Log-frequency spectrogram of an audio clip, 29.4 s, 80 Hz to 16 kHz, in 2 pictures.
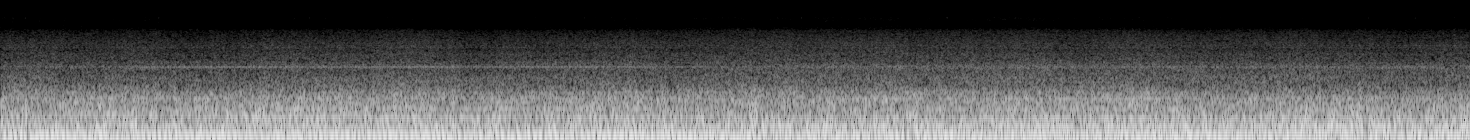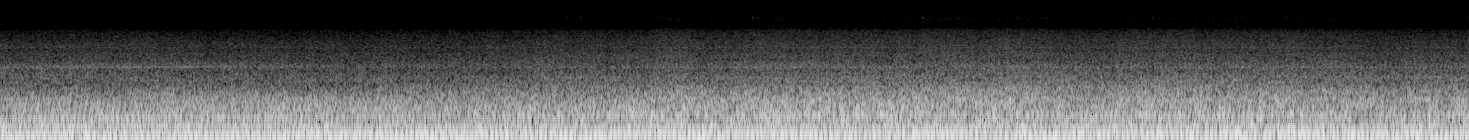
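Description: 2019 Harley-Davidson Softail Slim's V-twin engine running steadily at cruising speed, mixed with wind and road rush.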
